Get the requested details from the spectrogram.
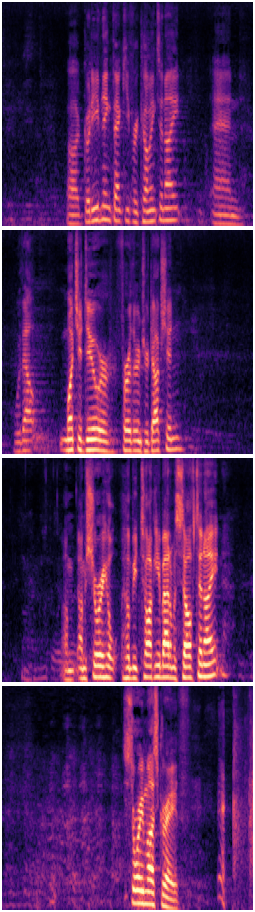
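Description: A man speaks calmly into a microphone over loudspeakers, with pauses.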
